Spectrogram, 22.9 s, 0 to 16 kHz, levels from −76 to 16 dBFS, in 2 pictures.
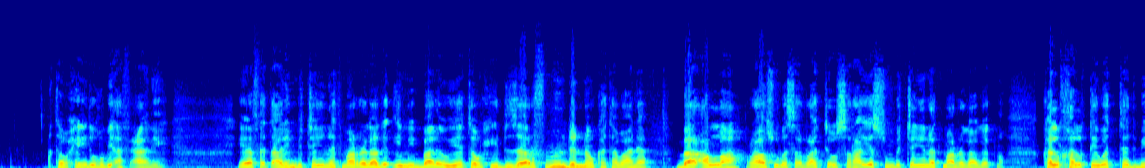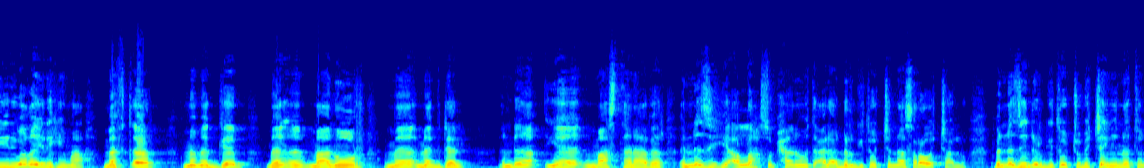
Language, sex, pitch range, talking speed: Amharic, male, 140-175 Hz, 105 wpm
